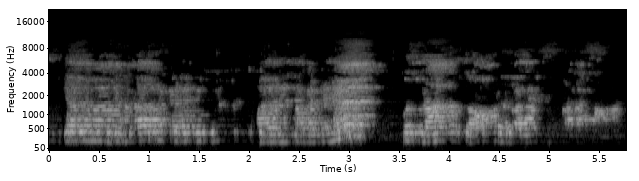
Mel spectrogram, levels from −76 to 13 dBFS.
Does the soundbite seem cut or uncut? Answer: uncut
